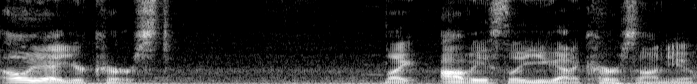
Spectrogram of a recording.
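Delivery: normal talking voice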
